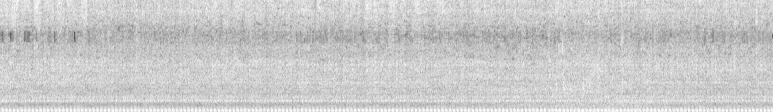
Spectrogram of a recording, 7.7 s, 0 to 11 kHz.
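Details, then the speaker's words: 2009 Kawasaki KLX140 dirt bike, sat about two years, jump-started with no battery, plastics still off; fired right up: even regular single-cylinder beat, holds steady without sputters or misses; runs pretty good, normal running. "it sounds like it runs pretty good though I just got to clean it up now put the Plastics on there and clean it up"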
